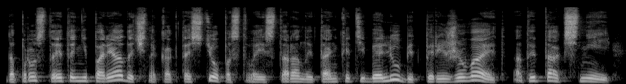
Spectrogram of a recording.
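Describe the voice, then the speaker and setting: A man voicing a weary, thoughtful man who speaks slowly and quietly, in an audiobook. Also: mid-range voice, creaky, husky. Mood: reproachful. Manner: slow, subdued.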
